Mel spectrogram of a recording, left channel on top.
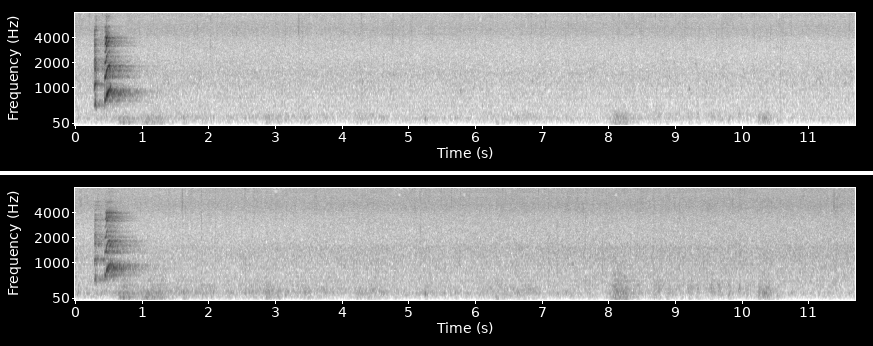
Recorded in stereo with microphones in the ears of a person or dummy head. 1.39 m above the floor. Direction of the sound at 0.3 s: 50° left (ahead or behind).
